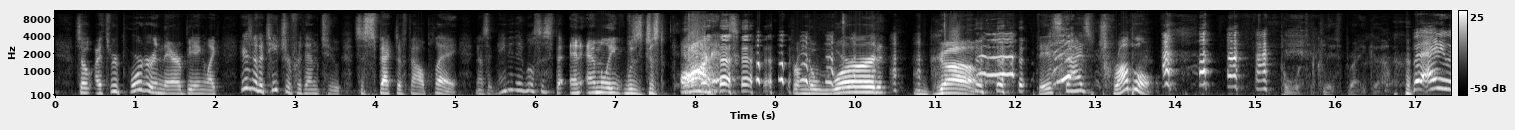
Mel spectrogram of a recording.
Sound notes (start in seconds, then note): 7.9 others laughing; 14.2 laughing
